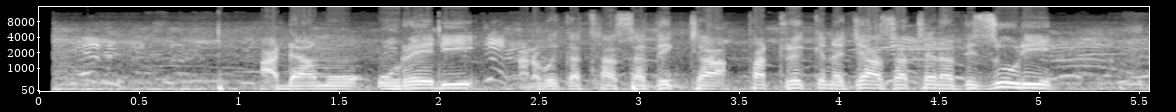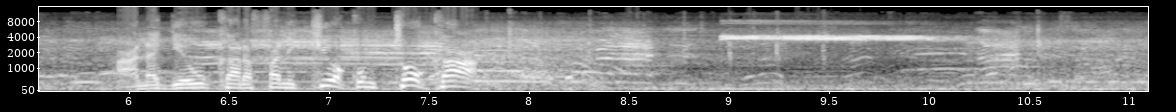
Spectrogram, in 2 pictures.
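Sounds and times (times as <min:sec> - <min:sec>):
referee's whistle blast: 0:09.0 - 0:10.2.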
